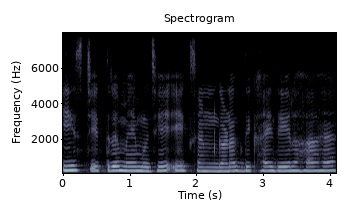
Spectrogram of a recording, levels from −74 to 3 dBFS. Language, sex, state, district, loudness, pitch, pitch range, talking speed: Hindi, female, Bihar, Bhagalpur, -30 LUFS, 235 Hz, 230-240 Hz, 145 wpm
